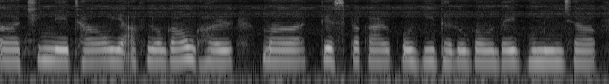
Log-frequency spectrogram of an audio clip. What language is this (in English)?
Nepali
